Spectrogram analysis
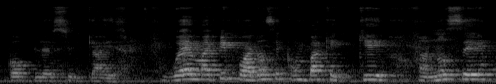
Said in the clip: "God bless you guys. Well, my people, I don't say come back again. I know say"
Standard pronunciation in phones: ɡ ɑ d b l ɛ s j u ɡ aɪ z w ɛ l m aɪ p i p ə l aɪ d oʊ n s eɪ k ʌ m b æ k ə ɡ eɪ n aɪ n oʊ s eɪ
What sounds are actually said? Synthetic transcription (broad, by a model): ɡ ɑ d b l ɛ s j u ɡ aɪ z w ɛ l m aɪ p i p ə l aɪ d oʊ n s eɪ k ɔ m b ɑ k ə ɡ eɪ aɪ n oʊ s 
